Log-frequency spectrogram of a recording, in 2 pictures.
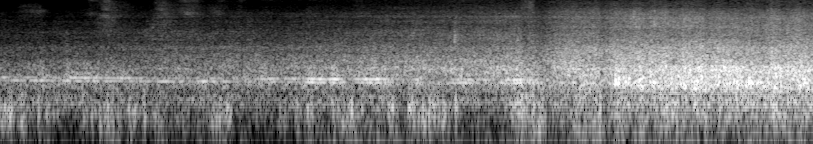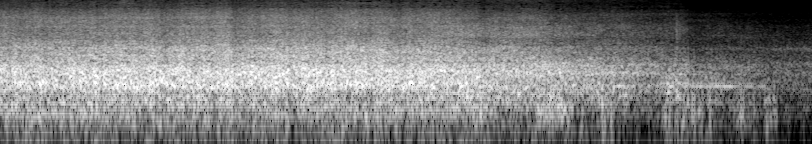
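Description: South West Trains electric multiple-unit passenger train approaching with a steady whine, then passing close by with a loud rush of wheel-on-rail noise from about six seconds in, fading away near the end.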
